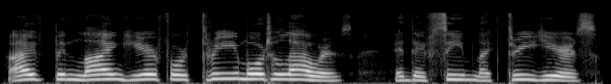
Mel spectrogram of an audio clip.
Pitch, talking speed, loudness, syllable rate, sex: 215 Hz, 135 wpm, -16 LUFS, 3.9 syllables/s, female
